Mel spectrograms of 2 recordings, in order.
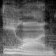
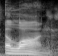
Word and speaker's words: Ilan: I kept saying Elon, but it's Ilan. You honestly, everybody pronounces it differently, and you got both of the main pronunciations.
